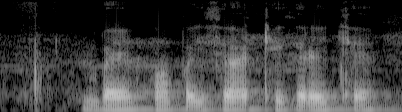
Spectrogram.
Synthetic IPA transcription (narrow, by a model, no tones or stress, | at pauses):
bajkmãpəjsaɦʈʰikɾəɦjt͡ʃʰɛ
